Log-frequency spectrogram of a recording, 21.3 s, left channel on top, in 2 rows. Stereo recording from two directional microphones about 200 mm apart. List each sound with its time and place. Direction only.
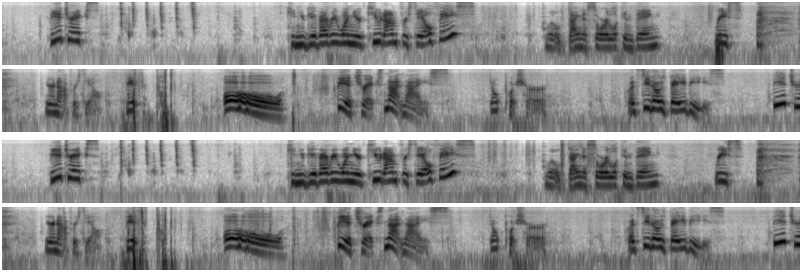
0.6 s speech: 15° right (ahead or behind)
1.9 s a sound: 15° right (ahead or behind)
3.9 s speech: centre (ahead or behind)
9.5 s a sound: centre (ahead or behind)
13.6 s speech: 25° left (ahead or behind)
15.0 s speech: 5° left (ahead or behind)
18.9 s speech: 5° left (ahead or behind)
